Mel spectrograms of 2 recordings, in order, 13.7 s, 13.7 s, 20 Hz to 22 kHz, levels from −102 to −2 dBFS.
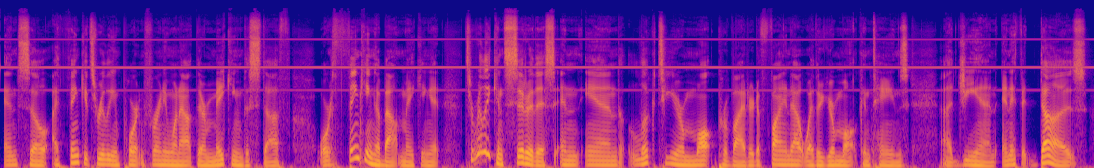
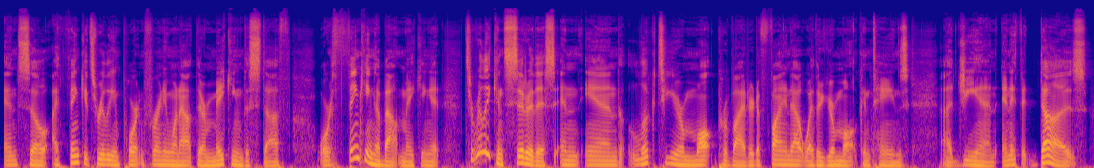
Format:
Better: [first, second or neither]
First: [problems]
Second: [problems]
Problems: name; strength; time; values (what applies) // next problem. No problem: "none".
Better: second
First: high-pitched whine; noticeable; throughout; 4 kHz, 20 dB below the speech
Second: none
